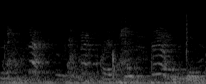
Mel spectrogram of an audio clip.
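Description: Young children chattering and calling out, several high-pitched voices overlapping with no clear words.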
